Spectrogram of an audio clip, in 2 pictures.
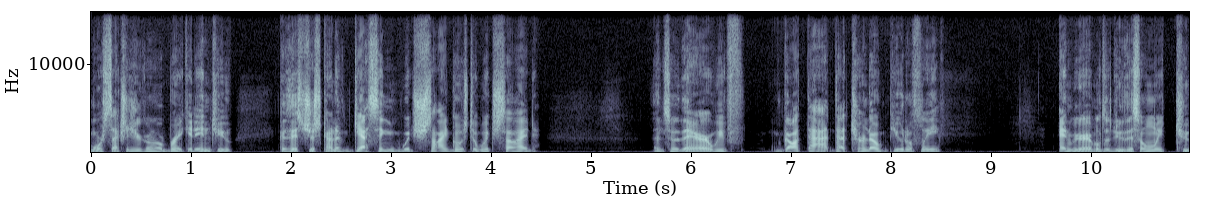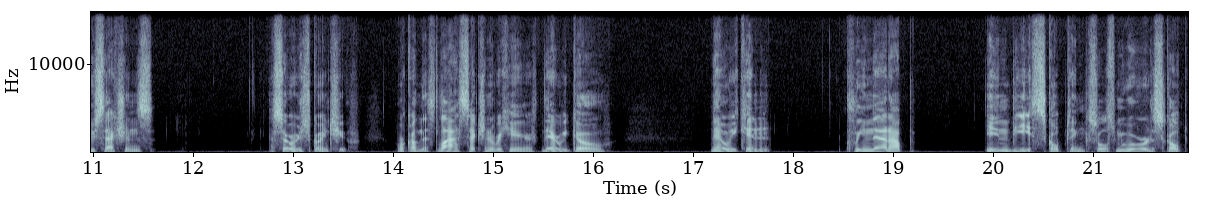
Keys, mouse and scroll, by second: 0.9 alt+shift+Left, 1.1 scroll down 2, 1.5 alt+shift+Left, 2.0 shift+middle click, 2.6 alt+shift+click, 2.9 shift+click, 3.1 alt+shift+click, 3.3-4.4 shift+middle drag, 4.4 alt+shift+click, 5.0 shift+middle click, 6.0 click, 6.1 scroll down 2, 6.3 shift+middle click, 7.0 scroll up 1, 7.2 middle click, 8.4 middle click, 9.1-10.4 shift+middle drag, 10.6 click, 11.4 middle click, 12.2 click, 12.4 click, 12.8 x, 12.8 middle click, 13.1 click, 13.2 shift+middle click, 13.9 alt+shift+click, 14.2 middle click, 15.0 click, 15.4-16.9 middle drag, 18.4-18.9 scroll down 8, 18.9-20.3 middle drag, 20.3-21.4 scroll down 4.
